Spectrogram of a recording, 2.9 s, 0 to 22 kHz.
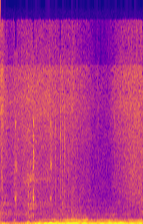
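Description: A tuned 2019 Honda Accord Sport 1.5T with a loud aftermarket exhaust, driven in sport mode with paddle shifters, gives a steady deep engine drone that swells as it accelerates and then holds at a constant, close rumble.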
